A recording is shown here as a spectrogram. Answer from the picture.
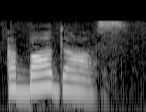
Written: abondance

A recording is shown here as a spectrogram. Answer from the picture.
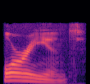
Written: orient

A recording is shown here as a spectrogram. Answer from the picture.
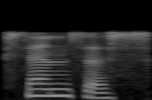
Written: census

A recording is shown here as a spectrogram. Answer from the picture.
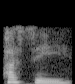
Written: hussy

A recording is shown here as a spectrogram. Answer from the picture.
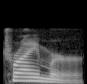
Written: trimer

